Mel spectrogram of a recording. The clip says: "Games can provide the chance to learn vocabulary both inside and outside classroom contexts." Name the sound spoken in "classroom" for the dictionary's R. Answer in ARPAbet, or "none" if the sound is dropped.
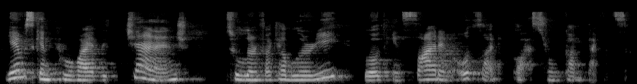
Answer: none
